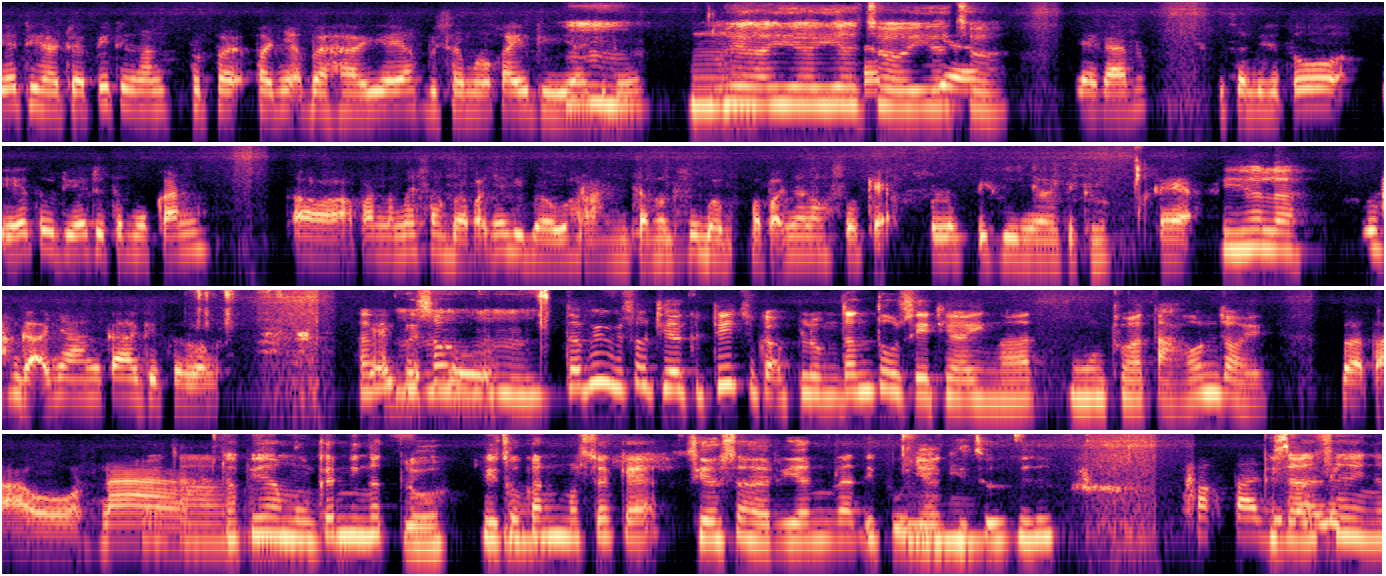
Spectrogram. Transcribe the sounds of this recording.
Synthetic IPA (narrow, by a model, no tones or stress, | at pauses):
diadiɦadapidəŋanbbb̥aɲak̚baɦajajaŋbisaməlukaidiaɡit̪u | jaijaijad͡ʒɔijad͡ʒojakanb̥isabisit̪uijat̪udiadit̪əmukanʔəa̰panamaɲasaŋbapa̰ʔɲadibawahrʔaɲt͡ʃaŋabist̪ubb̥apaʔɲalaŋsʊŋka̰ja̰ʔpəlʊk̚piɦuɲaɡit̪ukajaʔijalah | lahŋɡaʔɲaŋkaɡit̪ulɔht̪aibisɔt̪ap̬ibisɔd̥iaɡəd̥ed͡ʒuɡaʔb̥əlʊmt̪ənt̪usɪhd̥iaiŋət̪̚d̥uat̪aʊnt͡ʃɔjd̥uat̪a̰ʊnːaaat̪apijaŋmuŋkɪniŋət̪̚lʊit̪ukanməst̪ikaja̰ʔd̥iasəɦaɾianlat̪ibuɲaɡit̪uɡit̪ufak̚t̪adbis̬alsaiŋə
